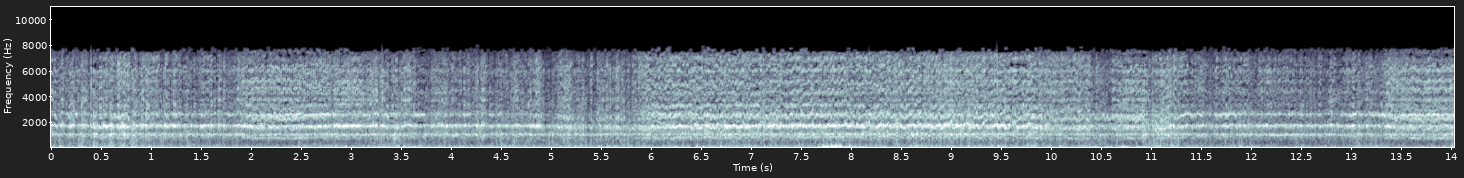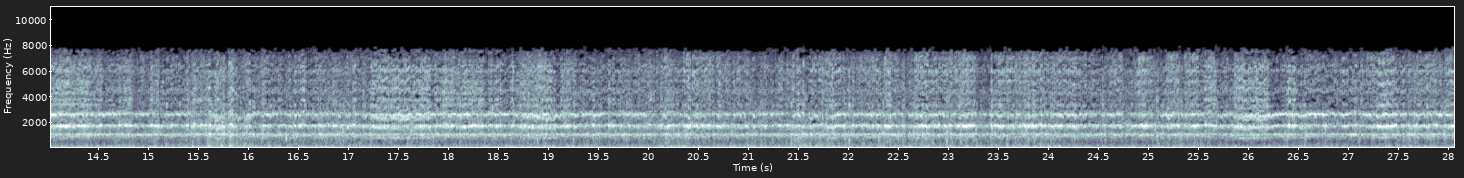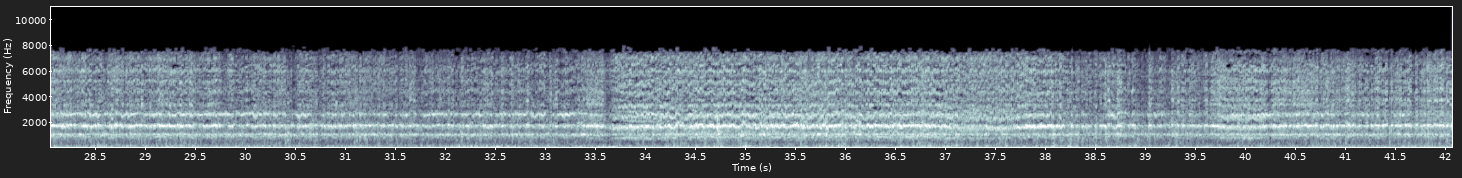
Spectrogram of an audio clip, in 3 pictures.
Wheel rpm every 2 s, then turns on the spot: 230, 230, 220, 200, 190, 210, 230, 230, 230, 230, 240, 230, 230, 230, 230, 230, 230, 200, 200, 230, 230.
none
